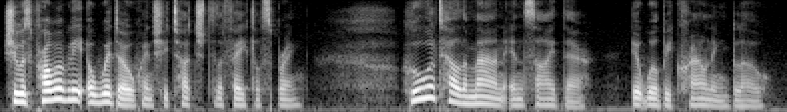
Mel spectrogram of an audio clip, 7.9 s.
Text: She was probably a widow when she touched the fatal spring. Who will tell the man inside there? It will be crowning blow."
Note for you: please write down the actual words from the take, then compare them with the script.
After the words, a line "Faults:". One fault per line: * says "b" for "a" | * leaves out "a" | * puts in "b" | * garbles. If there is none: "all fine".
She was probably a widow when she touched the fatal spring. Who will tell the man inside there? It will be crowning blow."
Faults:
all fine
